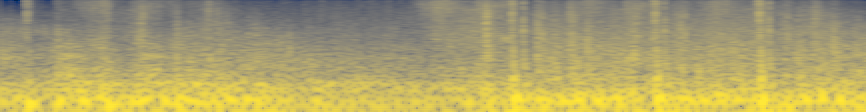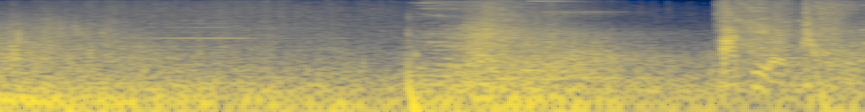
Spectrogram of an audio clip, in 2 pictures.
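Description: A Confringo spell explosion in the video game Hogwarts Legacy: a loud booming blast with crackling bursts and debris, followed by more impacts and a sharp whoosh, with game ambience throughout.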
